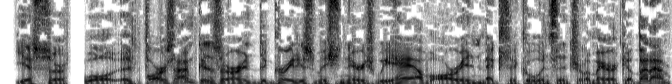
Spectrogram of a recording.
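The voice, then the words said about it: Southern American English accent. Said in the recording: “southern accent in English”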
